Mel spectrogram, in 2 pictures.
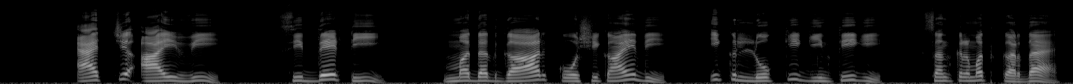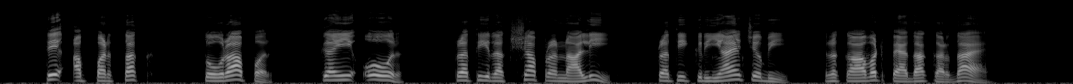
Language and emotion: Dogri, neutral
